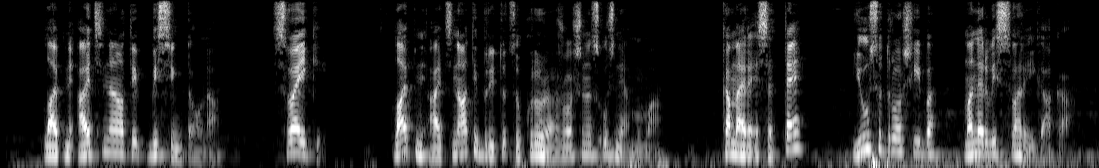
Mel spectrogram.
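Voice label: Latvian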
